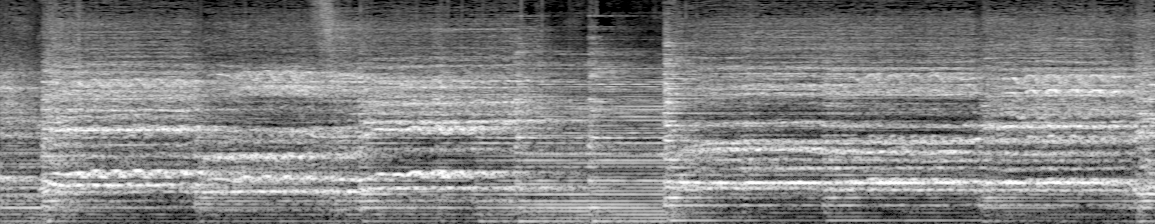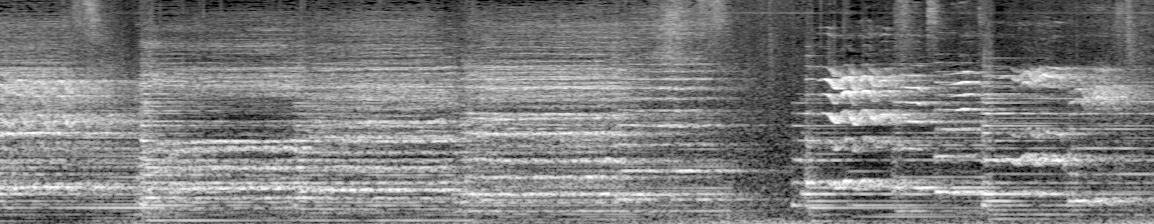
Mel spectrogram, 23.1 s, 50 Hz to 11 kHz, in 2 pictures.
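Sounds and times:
mixed choir singing chords: 0.0s - 23.0s.

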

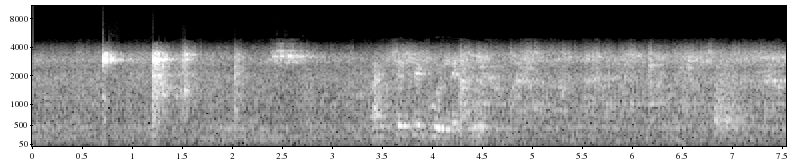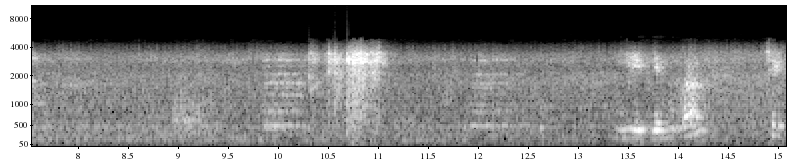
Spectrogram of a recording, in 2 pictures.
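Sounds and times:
spoon scraping in steel pots: 3.6s - 8.0s, 10.3s - 11.2s.

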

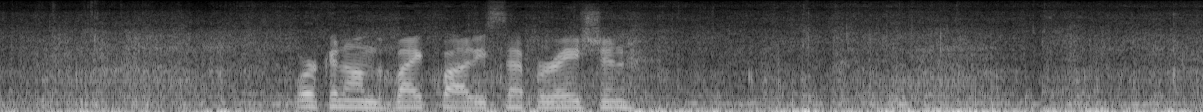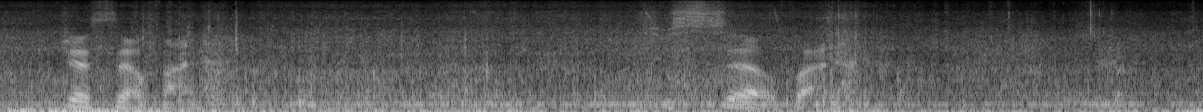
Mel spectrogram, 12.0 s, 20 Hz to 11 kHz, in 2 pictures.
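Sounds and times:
bike tyres on loose dirt: 0.0s - 12.0s.

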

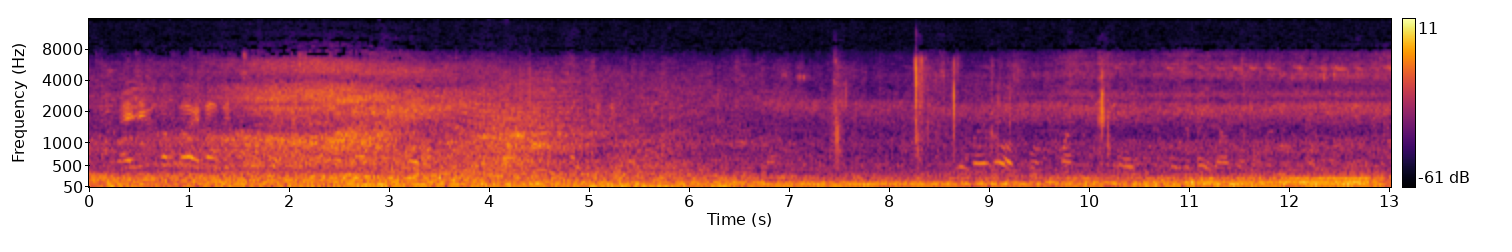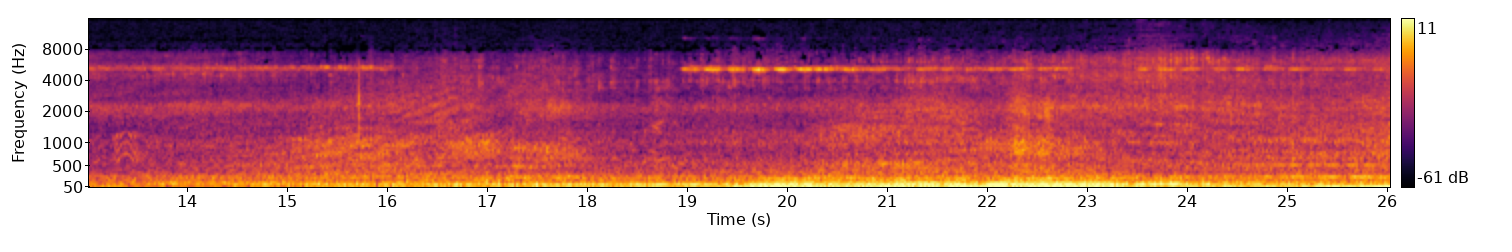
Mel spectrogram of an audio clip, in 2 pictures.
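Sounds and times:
vehicle engine rumbling: 0.0s - 26.0s.

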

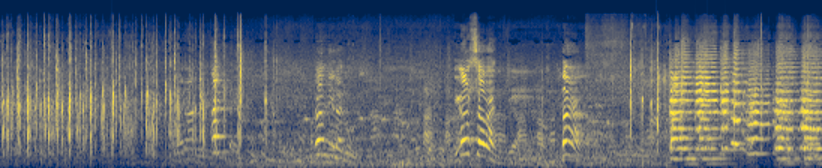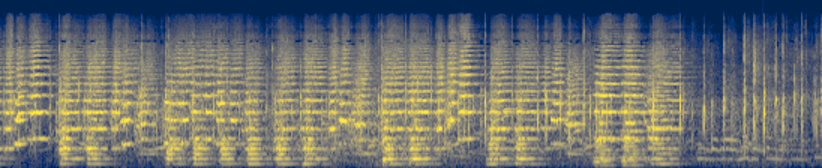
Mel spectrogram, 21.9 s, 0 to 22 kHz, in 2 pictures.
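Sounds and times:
military brass fanfare: 8.9s - 20.3s.

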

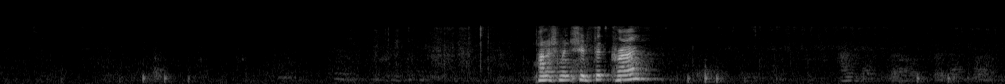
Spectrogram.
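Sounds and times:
marker writing on whiteboard: 0.0s - 2.1s, 4.3s - 10.0s.

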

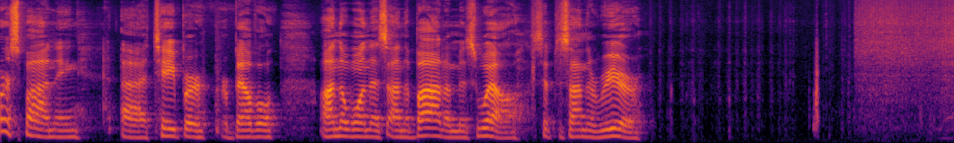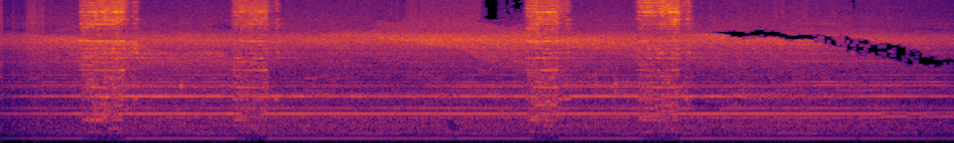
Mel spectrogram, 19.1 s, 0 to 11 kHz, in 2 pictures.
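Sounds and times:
saw cutting wood: 8.4s - 19.0s
table saw running: 8.6s - 19.0s.

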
